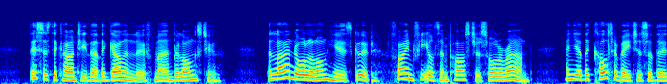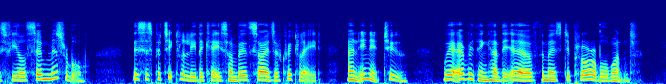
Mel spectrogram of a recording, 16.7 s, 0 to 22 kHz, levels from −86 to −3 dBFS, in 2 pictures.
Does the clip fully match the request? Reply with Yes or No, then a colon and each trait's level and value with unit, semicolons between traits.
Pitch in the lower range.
No: high, 195 Hz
